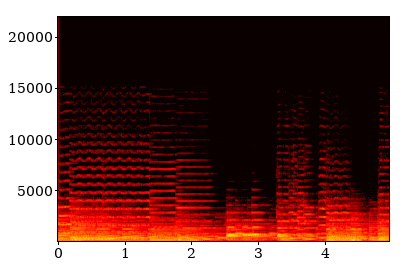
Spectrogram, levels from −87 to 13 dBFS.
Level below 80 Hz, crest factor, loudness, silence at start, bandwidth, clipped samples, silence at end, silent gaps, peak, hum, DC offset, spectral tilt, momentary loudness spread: -62 dBFS; 16 dB; -26 LUFS; 0 s; 12 kHz; under 0.1%; 0 s; none; -10 dBFS; none; under 0.1%; -7 dB/octave; 6 LU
